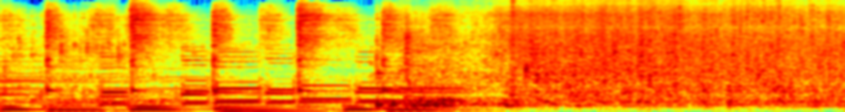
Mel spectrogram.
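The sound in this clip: Urine streaming and splashing, entered in a peeing contest, comes after a brief musical jingle and runs as a steady, hissing splatter of liquid for about two seconds.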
